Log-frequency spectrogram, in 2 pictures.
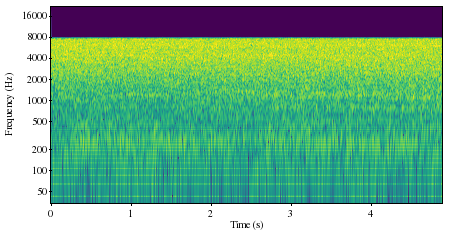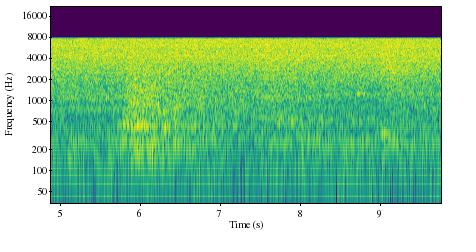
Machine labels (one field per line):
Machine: slide rail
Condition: normal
